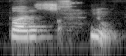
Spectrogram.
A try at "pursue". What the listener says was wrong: No, you are still saying sure. It should be sir. Okay, there is a difference.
